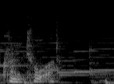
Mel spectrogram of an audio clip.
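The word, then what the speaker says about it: kontor: like that we say Contour or Contour Contour okay Contour try saying it like that with r Contour Contour yeah no rolling off yeah so Chad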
